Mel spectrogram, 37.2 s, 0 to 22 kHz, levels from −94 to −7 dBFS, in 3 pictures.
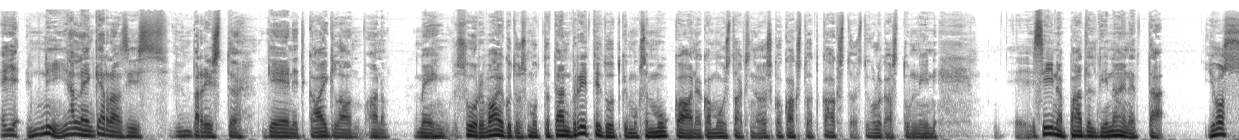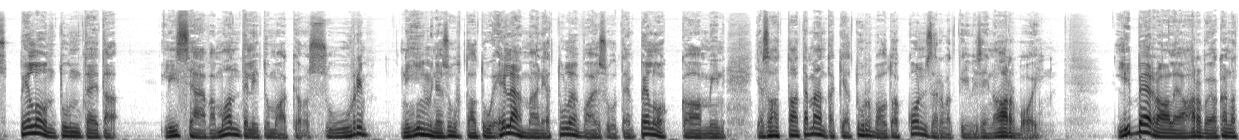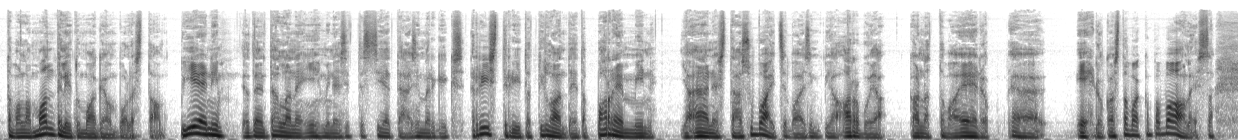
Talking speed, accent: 115 wpm, native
